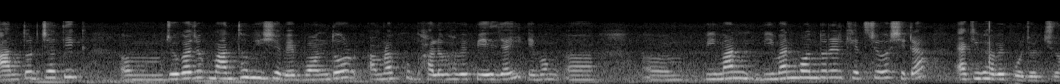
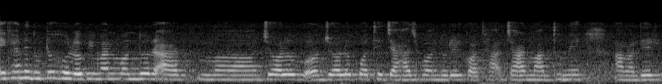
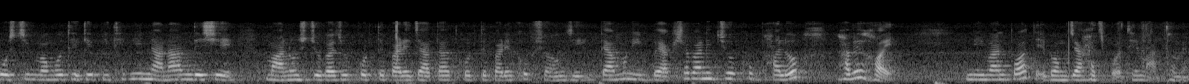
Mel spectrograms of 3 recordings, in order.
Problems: none marked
